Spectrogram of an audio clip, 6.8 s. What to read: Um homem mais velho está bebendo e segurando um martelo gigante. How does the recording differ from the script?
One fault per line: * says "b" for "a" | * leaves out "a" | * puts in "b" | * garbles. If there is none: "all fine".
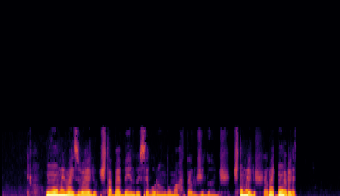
* garbles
